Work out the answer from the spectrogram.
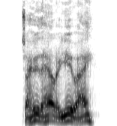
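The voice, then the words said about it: Australian accent. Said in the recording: “an Australian accent to his voice”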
